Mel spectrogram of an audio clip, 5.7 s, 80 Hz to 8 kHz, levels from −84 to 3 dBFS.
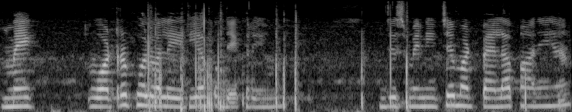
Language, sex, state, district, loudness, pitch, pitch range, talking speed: Hindi, female, Chhattisgarh, Raipur, -22 LUFS, 235 Hz, 230-245 Hz, 155 wpm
